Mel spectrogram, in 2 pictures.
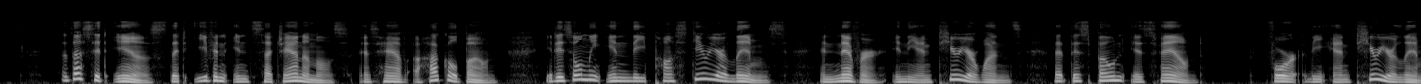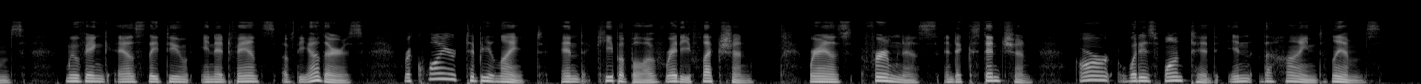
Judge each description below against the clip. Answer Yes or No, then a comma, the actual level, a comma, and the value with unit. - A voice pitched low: Yes, low, 130 Hz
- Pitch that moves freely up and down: Yes, wide, 6.2 semitones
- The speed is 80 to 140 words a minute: Yes, slow, 135 wpm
